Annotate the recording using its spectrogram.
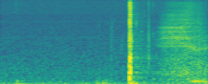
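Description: Quiet room tone broken by a single sharp click a little over a second in, followed by a short breath drawn in just before speaking.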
